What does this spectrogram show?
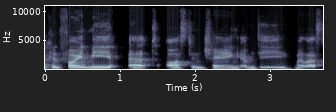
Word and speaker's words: Chiang: um yeah you can find me at austin chang md my last name is spelled c-h-i-a-n-g it's the same on all platforms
